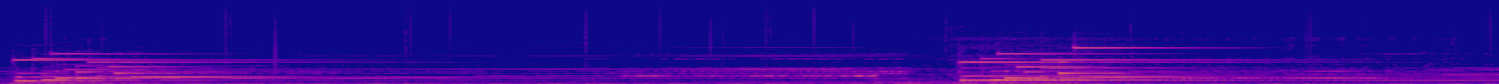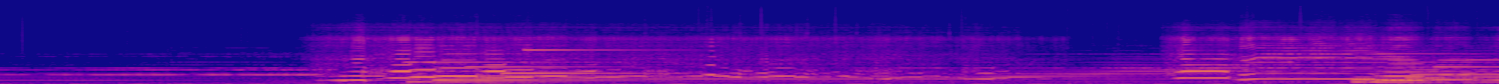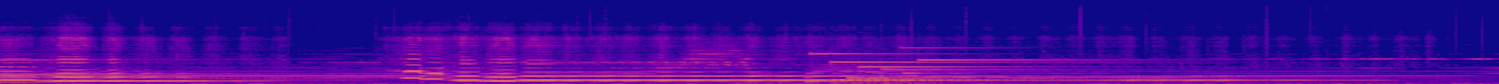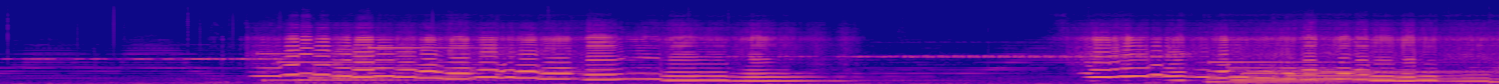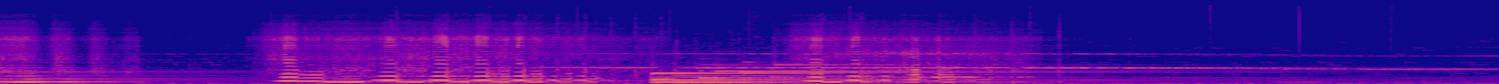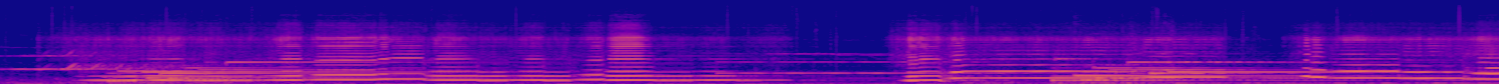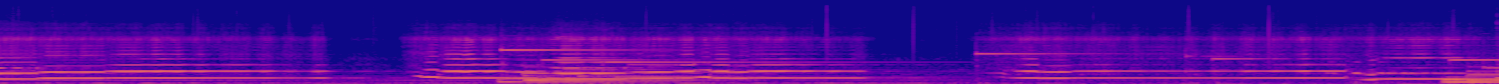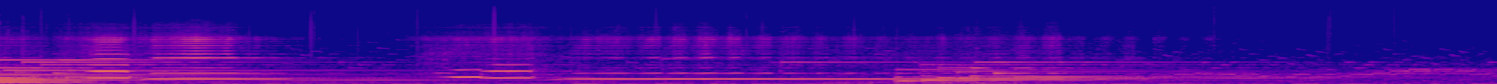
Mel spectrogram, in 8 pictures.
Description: electronic
saxophone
